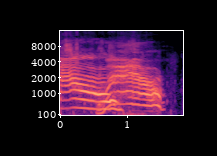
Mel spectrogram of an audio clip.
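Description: A single long, drawn-out cat meow, loud and close, rising and wavering in pitch like a yowl before cutting off abruptly, with no talking over it.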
